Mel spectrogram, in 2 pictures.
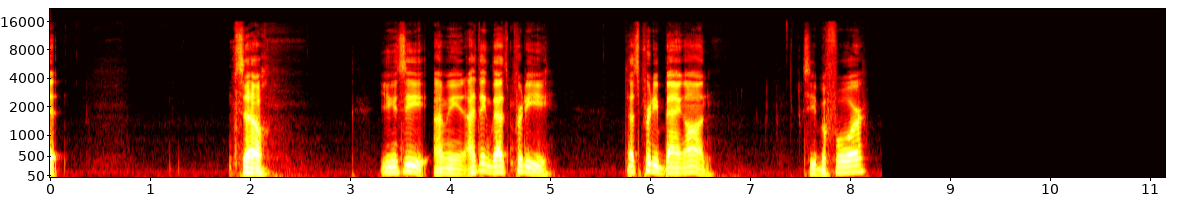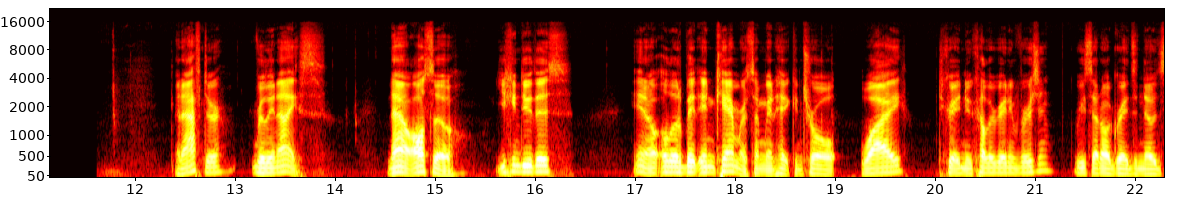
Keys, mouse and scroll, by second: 1.5 click, 2.6 click, 16.0 ctrl+Num_Lock, 20.4 right click, 21.0 click.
